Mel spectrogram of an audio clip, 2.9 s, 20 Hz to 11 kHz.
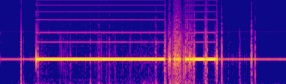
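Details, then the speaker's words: DBX 286s channel strip, faulty preamp input stage, tested with a smartphone frequency-generator tone into a microphone: steady test tone suddenly breaks into crackly garbage for about half a second, then drops away. "so it's not only that for example you have you have a popping sounds or that you have intermittent audio like it's the case in this sample here that for example you have intermittent audio while speaking it can also be this here so really weird sounds"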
